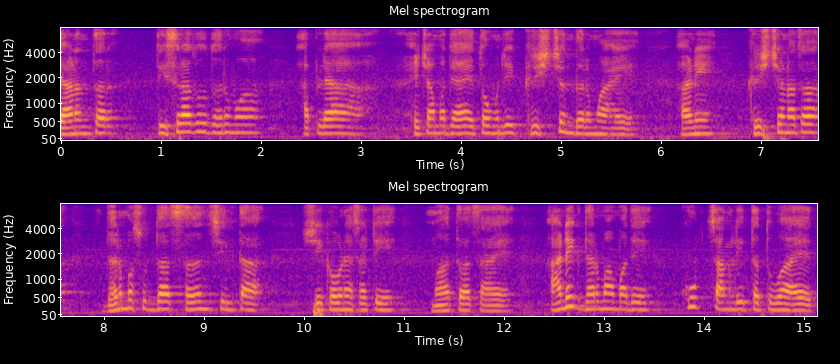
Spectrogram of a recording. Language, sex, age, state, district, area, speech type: Marathi, male, 45-60, Maharashtra, Nanded, urban, spontaneous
